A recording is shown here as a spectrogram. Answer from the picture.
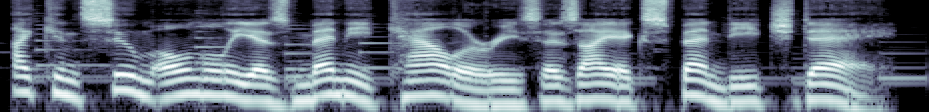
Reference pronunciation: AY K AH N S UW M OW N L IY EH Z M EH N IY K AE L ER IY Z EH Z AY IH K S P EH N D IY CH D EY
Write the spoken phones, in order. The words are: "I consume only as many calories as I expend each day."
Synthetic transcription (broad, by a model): AY K AH N S UW M OW N L IY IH Z M EH N IY K AE L ER IY Z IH Z AY IH K S P EH N D IY CH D EY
